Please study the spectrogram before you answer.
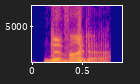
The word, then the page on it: divider: British English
